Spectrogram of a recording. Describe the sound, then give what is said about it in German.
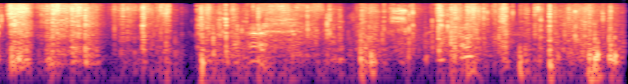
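Crinkling and tearing of glitter wrapping paper as an elaborately wrapped gift parcel with a big bow is opened: irregular papery bursts, fairly quiet, with a brief pause partway through. “Wer schickt mir denn ein Paket? Komisch, da steht gar kein Absender drauf. Ich mach's mal auf.”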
